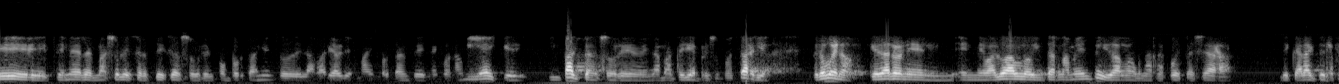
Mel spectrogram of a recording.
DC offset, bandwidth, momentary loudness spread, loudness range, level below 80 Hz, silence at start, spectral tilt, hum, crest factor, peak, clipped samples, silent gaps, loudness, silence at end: under 0.1%; over 20 kHz; 19 LU; 12 LU; -64 dBFS; 0 s; -6 dB/octave; none; 20 dB; 0 dBFS; under 0.1%; none; -19 LUFS; 0.05 s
